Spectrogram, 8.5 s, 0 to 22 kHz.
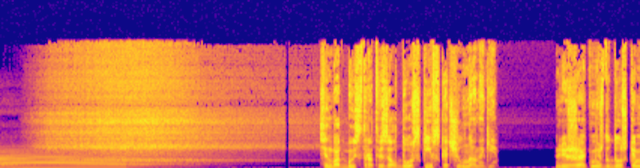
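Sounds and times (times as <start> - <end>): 
low droning hum: 0.0 - 3.9
snake hissing: 0.5 - 5.0
speech: 4.3 - 6.7, 7.4 - 8.5.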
